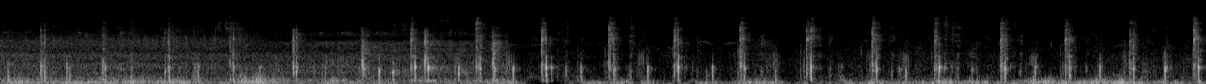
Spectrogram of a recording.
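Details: Rhythmic clip-clop from the Shire horse De Goot Damon, Ostsee Shires, heading to Falkendorf on 2 May after early rain. Hoofbeats run at about 91 per minute with a short lull near the middle, over low rumbling.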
